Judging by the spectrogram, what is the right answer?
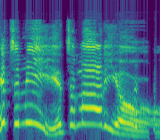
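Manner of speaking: very high, swooping, sing-song comic voice. While talking about tortoises, the speaker tries his best voice: Mario voice. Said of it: "all I have is Mario to go off of".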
